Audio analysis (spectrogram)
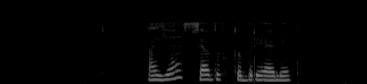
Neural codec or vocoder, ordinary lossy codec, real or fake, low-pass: vocoder, 22.05 kHz, 80 mel bands, WaveNeXt; none; fake; 7.2 kHz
